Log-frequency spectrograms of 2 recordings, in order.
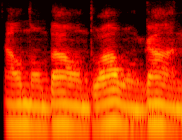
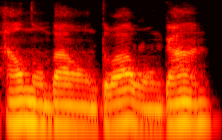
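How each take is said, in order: First: "Al non ba on doa wongan" with its stress on doa and a musical tune; Abenaki rise and fall. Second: "Al non ba on doa wongan" sung out with a rising and falling melody; Abenaki rise and fall. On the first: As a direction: repeat "Al non ba on doa wongan", rising and falling. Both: Shown as a demonstration. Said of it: "there we really hear the rise and fall".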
